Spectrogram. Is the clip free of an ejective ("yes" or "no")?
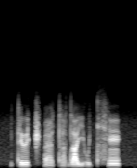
no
